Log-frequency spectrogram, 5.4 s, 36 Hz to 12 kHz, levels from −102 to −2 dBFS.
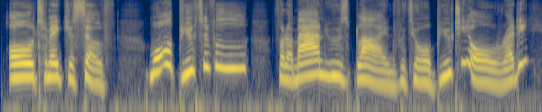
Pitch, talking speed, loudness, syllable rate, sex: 235 Hz, 165 wpm, -17 LUFS, 4.7 syllables/s, female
